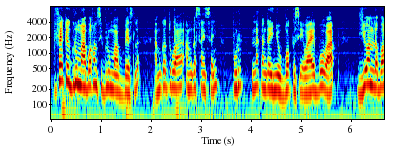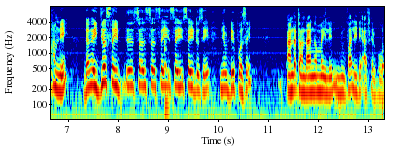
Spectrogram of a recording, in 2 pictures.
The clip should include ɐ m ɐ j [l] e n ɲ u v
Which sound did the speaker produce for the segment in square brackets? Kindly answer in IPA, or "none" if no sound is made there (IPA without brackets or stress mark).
l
